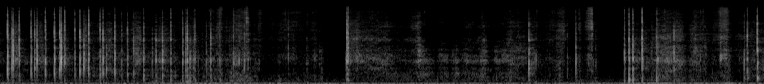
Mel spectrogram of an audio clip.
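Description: Long dark nails scratch the surface and edges of a small printed cardboard soap box held in the hand. The result is a dense run of quick, dry, bright scratching and crinkling strokes, with busier bursts at the start and end and softer rasping in between.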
